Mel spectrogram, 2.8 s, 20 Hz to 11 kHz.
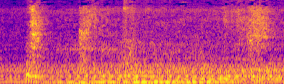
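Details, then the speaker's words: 2019 Toyota Corolla steering rack with internal play: dull, irregular clunks over a low steady hum. Replacing another part didn't fix it; the knock comes from rack play. "Folga na caixa direção. Olha a folga apresentando essa cremaleira, hein?"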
